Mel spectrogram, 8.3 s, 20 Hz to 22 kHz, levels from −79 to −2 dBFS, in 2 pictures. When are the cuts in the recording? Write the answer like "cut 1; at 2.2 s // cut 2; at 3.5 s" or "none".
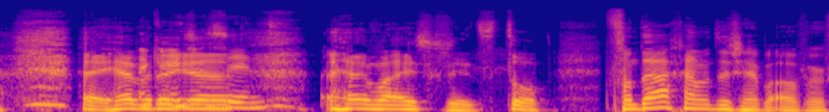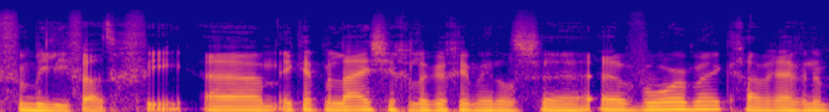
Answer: cut 1; at 3.0 s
